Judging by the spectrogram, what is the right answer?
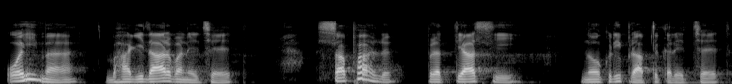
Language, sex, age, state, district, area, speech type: Maithili, male, 45-60, Bihar, Saharsa, rural, spontaneous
